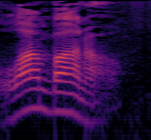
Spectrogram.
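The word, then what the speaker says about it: lambano (λαμβάνω): Looks like that in the Greek, L-A-M-B-A-N long O, lambano.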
